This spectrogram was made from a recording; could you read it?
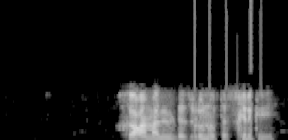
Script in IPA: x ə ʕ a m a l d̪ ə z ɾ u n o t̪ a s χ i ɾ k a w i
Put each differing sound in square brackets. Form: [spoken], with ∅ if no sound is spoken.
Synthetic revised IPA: x ə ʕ a m a l d̪ ə z [ɽ] u n o t̪ a s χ i ɾ k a w i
